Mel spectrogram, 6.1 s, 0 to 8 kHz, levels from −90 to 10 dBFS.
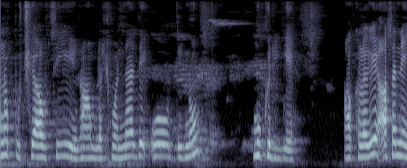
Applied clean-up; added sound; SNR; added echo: none; none; none; none.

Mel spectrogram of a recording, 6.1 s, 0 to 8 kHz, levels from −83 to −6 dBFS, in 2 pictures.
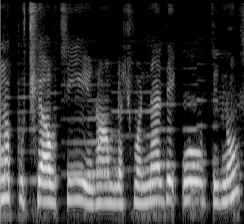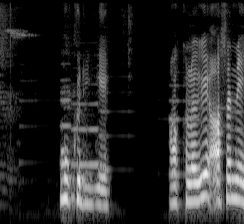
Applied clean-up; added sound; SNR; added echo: neural mask model RNNoise.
